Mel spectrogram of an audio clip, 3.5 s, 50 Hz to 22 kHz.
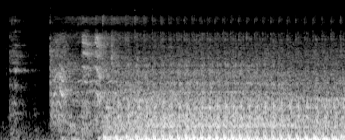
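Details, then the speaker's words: Royal Enfield Classic 350 BS6 starting after repair and settling into an even single-cylinder beat, quiet with no tick even on throttle; the tik-tik had come from loose valve guides, fixed by resetting timing without replacing the hydraulic lifters. "ये देखो बिल्कुल शांत है, BS6 के हिसाब से बिल्कुल। देखो थ्रोटल देने में भी कोई आवाज़ नहीं है।"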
